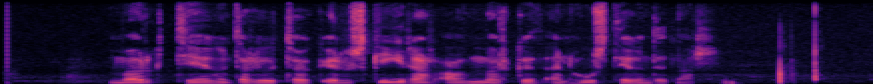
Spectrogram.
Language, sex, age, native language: Icelandic, male, 20-29, Icelandic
